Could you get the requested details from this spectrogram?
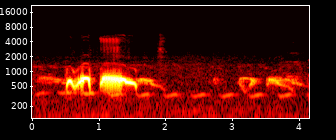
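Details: Cooing of male and female spotted doves, used for training decoy birds: one loud phrase of a quick rising-falling double note and a long downslurred coo, followed by quieter, softer coos.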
